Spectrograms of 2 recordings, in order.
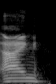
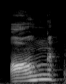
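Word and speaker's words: Aang: bending is not good the way they pronounce a lot of names specifically Ang yeah it it really does just make my insides just boil like on my name is on and I'm the Avatar that's not H how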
